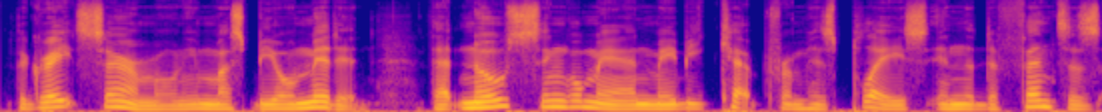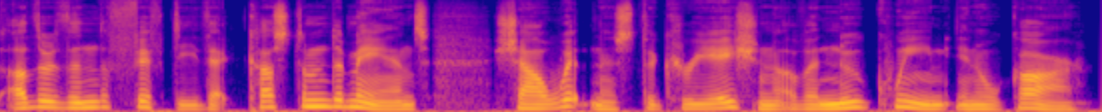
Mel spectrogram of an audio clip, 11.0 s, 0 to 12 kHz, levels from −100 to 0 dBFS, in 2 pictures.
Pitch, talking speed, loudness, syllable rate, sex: 140 Hz, 195 wpm, -20 LUFS, 5.1 syllables/s, male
